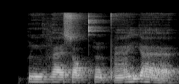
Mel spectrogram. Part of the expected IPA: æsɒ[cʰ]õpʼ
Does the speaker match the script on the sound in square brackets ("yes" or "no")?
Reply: no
